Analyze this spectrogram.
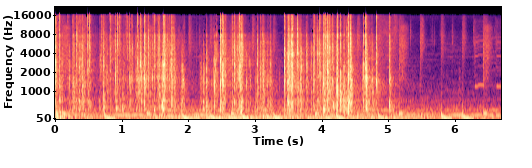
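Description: Bubble-wrap and plastic bag crinkling and rustling as hands work a small electronic receiver out of its packaging, dying away about five seconds in. Soft background music plays under it.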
